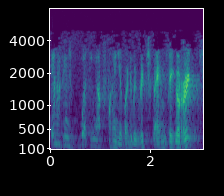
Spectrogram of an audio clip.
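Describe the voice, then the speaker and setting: A man's voice: mid-range voice, lively intonation, fast talker, a little hiss or hum, lightly acted. An actor in a 1940s radio horror play as a cruel, scheming man, melodramatic and intense, on a tinny old recording. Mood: gloating. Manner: menacing, melodramatic, muttering to himself. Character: cruel scheming man gloating, then frantic with panic.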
